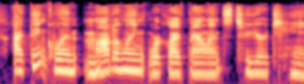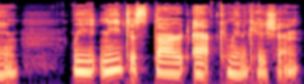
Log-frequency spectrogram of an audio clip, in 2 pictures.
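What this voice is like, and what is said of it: Voice a little off, like a cold. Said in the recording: “Excuse my voice a little bit. I think I'm either getting over a cold or coming into a cold”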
